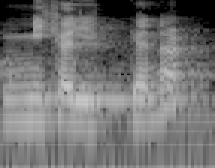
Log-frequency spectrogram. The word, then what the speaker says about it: Michael Genner: Here in Austria, only a few weeks ago, many of you will have heard about the case of Michael Genner, that's how you pronounce it, the chairman of Asyl in Not,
